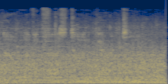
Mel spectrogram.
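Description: Steady road and engine noise heard from inside a car at dual-carriageway speed, with faint speech running over it.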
